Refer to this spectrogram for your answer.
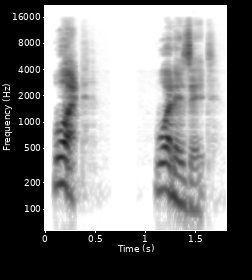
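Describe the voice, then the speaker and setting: Audiobook role: tired young male healer played by an older-sounding narrator, a man, raised pitch, put-upon and defensive. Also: very animated, slow pace, breathy edge, no room sound, studio quality, full character voice. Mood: weary. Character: weary, muzzy young male healer and attendant.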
